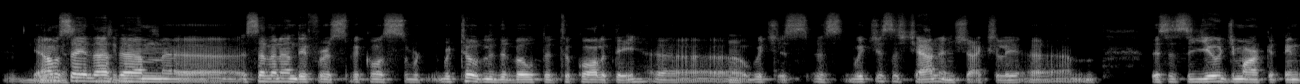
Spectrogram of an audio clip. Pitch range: 105-130 Hz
